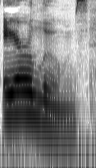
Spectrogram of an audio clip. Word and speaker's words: heirloom: of them are heirlooms notice that the first H in this word is silent we don't say heirloom zouk a that's not correct it's heirlooms an heirloom is something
